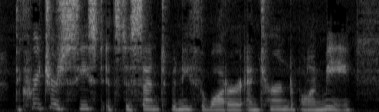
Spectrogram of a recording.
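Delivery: ordinary delivery, nothing marked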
